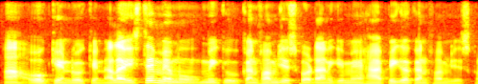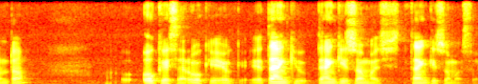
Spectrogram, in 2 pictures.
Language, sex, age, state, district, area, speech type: Telugu, male, 30-45, Andhra Pradesh, Bapatla, urban, spontaneous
